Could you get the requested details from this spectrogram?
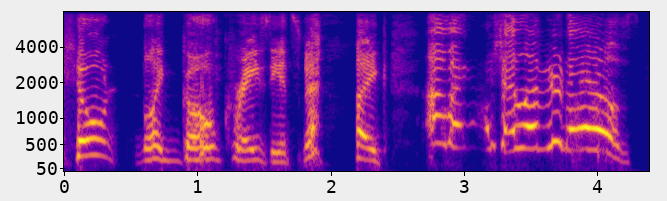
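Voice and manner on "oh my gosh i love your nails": squealed very high and loud; a mock shriek of delight; mock squealing fan. Mocking how the man reacted to nails, squealing very high. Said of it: "That's not how we react".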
